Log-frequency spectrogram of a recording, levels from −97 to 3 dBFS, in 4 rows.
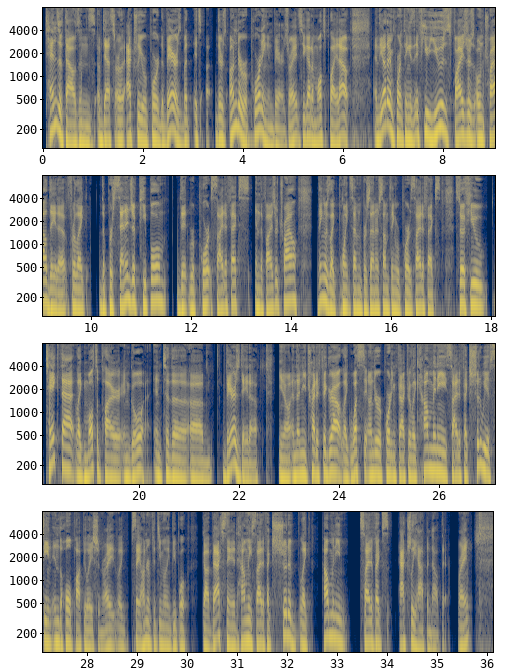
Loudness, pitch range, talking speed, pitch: -17 LUFS, 120-145 Hz, 215 wpm, 130 Hz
